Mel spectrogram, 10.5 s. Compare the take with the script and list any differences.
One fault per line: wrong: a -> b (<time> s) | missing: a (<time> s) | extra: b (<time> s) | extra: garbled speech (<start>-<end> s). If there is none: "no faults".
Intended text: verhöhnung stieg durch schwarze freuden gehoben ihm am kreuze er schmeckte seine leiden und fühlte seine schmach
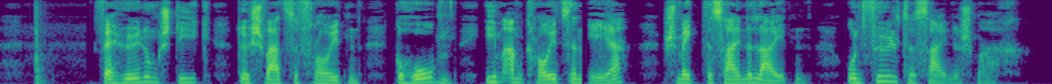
no faults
